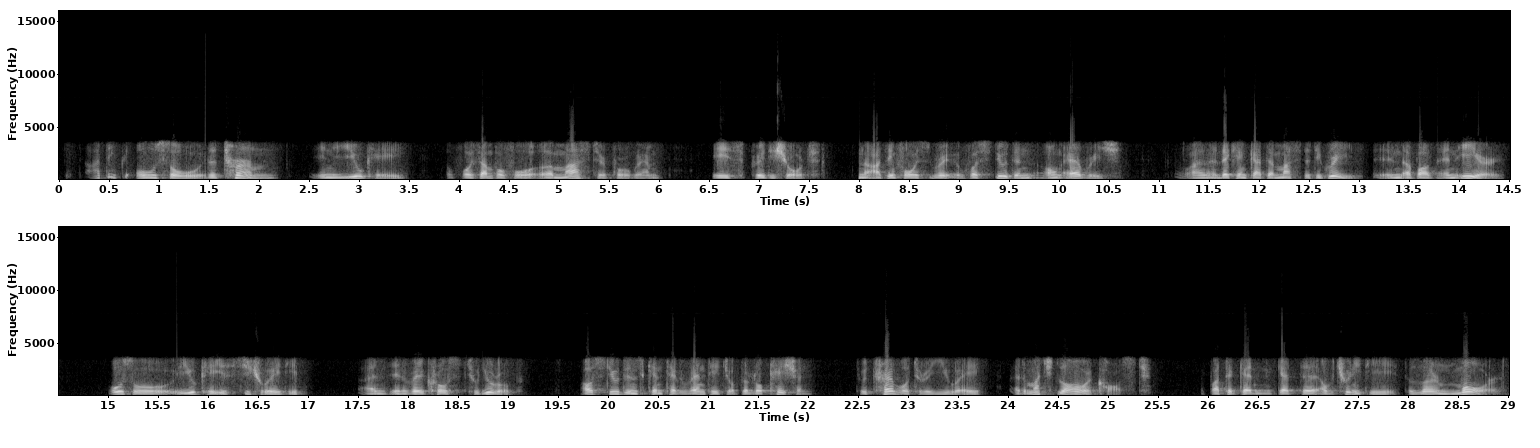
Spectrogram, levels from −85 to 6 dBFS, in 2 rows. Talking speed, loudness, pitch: 145 wpm, -21 LUFS, 145 Hz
